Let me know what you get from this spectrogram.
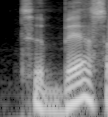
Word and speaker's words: Tebes: Wikipedia is relying on a scholar named Juan Manuel Tebes, I think is how you would pronounce his name, T-E-B-E-S, a 2022 article, Edom and the Southern Jordan in the Iron Age, quoted in the Ancient Israelite World, edited by George A.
